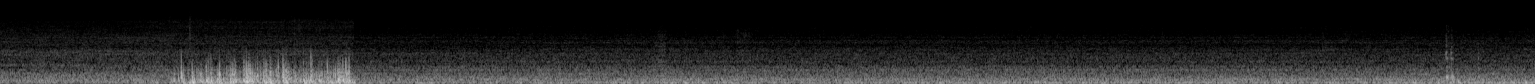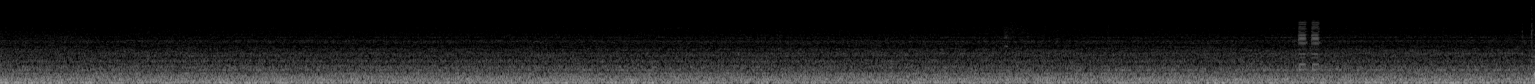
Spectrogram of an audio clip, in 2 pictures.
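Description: Steady engine and road noise inside a car. About two seconds in, a loud buzzing sound lasts nearly two seconds, then cuts off abruptly.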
